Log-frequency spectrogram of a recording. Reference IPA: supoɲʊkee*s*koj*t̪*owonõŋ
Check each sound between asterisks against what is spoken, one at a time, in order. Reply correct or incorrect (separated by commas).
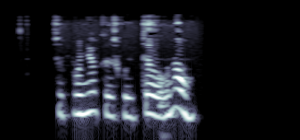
correct, correct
